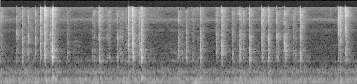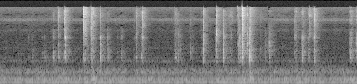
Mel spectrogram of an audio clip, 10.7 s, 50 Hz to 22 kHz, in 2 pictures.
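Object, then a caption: Plastic mechanical keyboard. A full-size black Nubwo Illution NK-70 mechanical keyboard with Outemu red switches, round plastic keycaps and blue backlight is typed on continuously with the fingertips of both hands. The result is a steady stream of short, crisp plastic clacks with brighter louder strikes now and then, over a constant low hum.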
